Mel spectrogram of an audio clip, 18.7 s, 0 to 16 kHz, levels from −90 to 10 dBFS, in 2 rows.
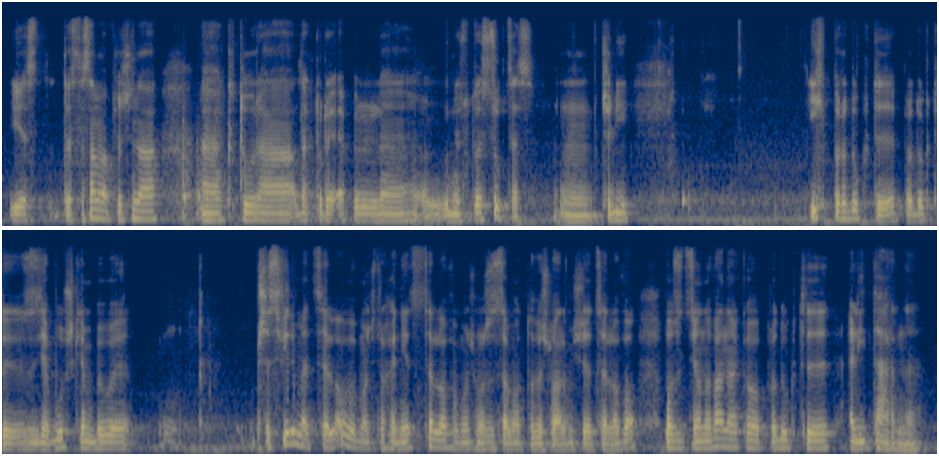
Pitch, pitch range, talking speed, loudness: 110 Hz, 100-120 Hz, 120 wpm, -26 LUFS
